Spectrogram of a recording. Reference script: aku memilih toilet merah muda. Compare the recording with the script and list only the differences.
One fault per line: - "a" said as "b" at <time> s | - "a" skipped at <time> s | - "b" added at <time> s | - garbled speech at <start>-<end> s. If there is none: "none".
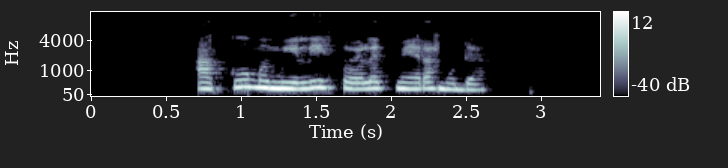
none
